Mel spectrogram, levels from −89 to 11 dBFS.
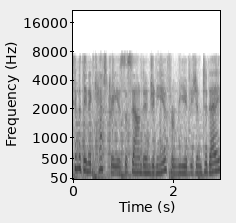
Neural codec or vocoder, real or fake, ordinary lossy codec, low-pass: none; real; Opus, 24 kbps; 7.2 kHz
